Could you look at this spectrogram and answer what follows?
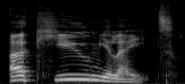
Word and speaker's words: accumulate: Make sure you get a big y in this word. Accumulate. Lots of y. Accumulate. Accumulate. It's funny how in this word, in the word accumulate, in the word accumulate, the Q is only 2 letters, Q. But in the word Q, it's 5 letters, but it's the same sound.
